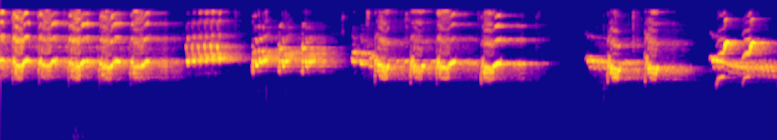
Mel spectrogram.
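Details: Bold, pumping Asian pied starling song used to provoke other starlings into singing: warbled phrases around one pitch repeat with rattling trills, break off for a short silence, then resume with rising whistles.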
